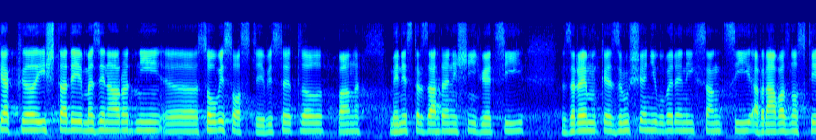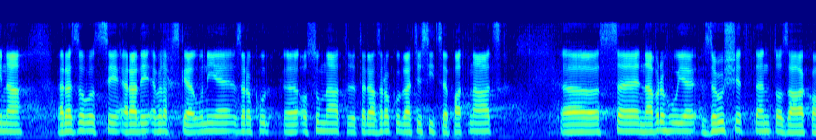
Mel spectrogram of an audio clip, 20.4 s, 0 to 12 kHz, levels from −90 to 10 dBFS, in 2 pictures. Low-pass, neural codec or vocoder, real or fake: 7.2 kHz; codec, 16 kHz, 0.9 kbps, LongCat-Audio-Codec; fake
